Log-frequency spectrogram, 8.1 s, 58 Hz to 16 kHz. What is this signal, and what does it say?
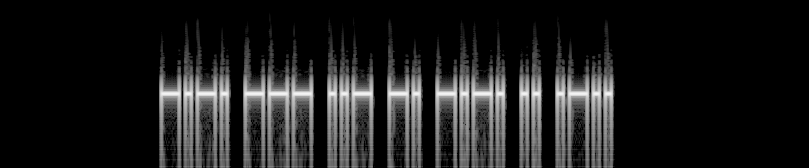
Morse code, heard as a keyed tone, about 20 wpm, 700 Hz. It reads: COUNCIL
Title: 7 Letter Words - First 3 Letters Given - 20wpm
